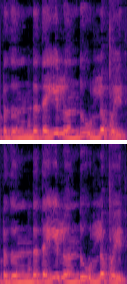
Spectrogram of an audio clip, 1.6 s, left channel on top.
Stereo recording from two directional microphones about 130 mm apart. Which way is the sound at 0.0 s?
45° right (ahead or behind).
